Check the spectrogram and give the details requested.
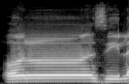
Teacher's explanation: یہاں پہ اخفا ہو رہا ہے، نون ساکن کے بعد زا ہے تو یہاں اخفا کیجیے گا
